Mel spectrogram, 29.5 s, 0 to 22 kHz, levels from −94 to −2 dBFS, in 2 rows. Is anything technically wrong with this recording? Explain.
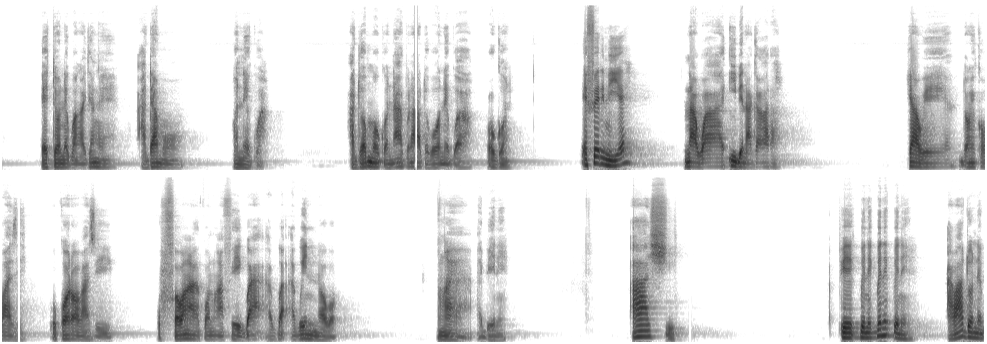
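Yes. The speech has three short holes, each about 43 ms long, at 6.19, 14.98 and 25.05 s. At each one the sound cuts abruptly to dead silence and then returns. These are blocks of digital silence. Whole blocks of samples came out as zeros, most likely because the output buffer wasn't filled in time. The length fits a 2048-sample buffer at 48 kHz.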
